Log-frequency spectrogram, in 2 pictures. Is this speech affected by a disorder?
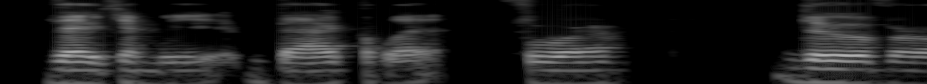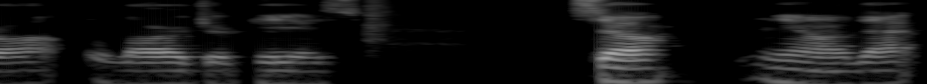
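Yes: ALS.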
